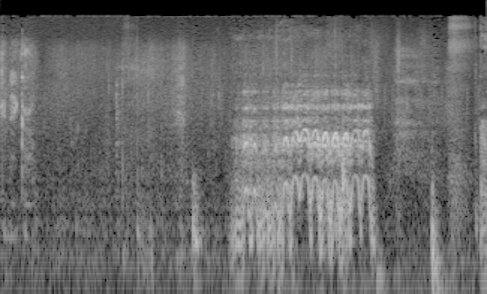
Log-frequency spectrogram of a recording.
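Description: A mare whinnying: one call of about two seconds starting about three seconds in, its pitch quavering rapidly.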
